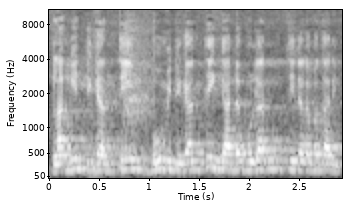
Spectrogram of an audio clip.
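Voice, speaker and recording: High-voiced man preaching in echoey hall. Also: steady tone, lo-fi sound, a little hiss or hum. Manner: slow careful recitation of Arabic sounds. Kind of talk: sermon. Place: mosque hall. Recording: echoey long hall reverb.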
